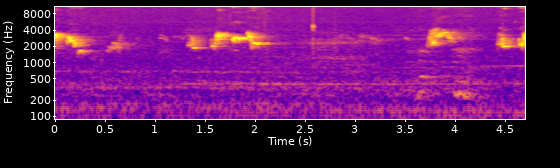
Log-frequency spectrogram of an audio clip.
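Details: Red-whiskered bulbul fighting song used to lure birds into a trap, 14 December 2015; several bright, slurred whistled phrases repeat with short pauses over a low background hum.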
